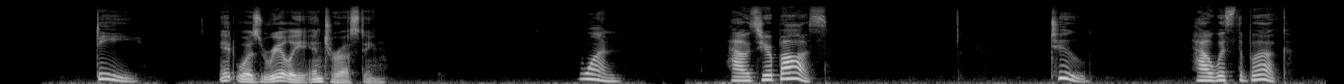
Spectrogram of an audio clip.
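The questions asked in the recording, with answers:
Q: It was really interesting.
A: 2: How was the book?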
